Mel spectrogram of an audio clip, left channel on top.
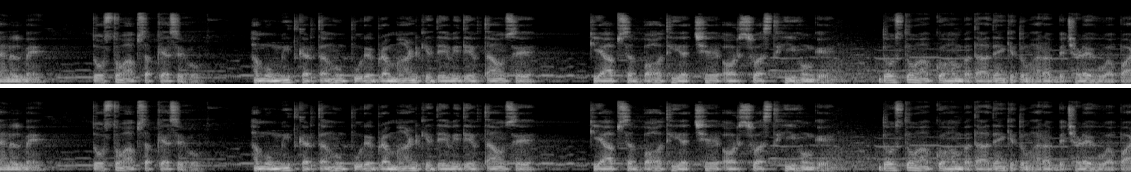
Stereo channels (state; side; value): identical; both; correlation 1.00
